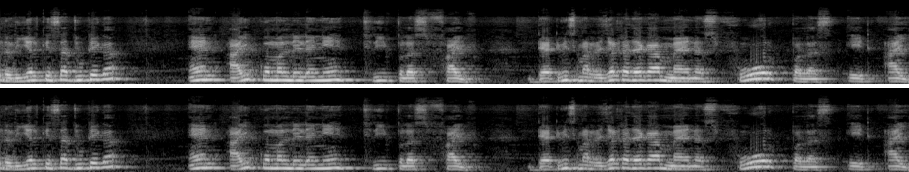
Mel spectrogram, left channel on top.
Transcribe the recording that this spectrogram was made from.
के साथ जुटेगा, एंड I कॉमन ले लेंगे 3 प्लस 5। डेट मीन्स हमारा रिजल्ट आ जाएगा -4 प्लस 8I।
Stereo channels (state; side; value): quieter; right; 3.2 dB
